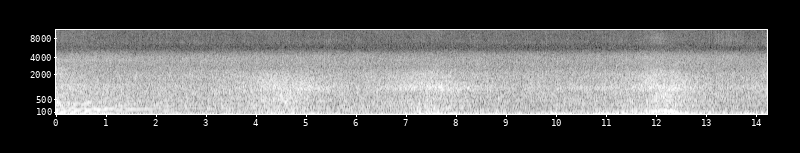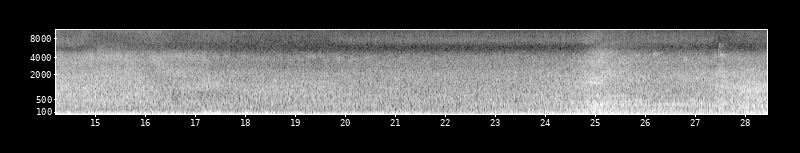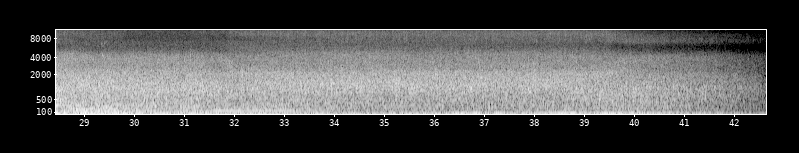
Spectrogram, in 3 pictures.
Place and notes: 大鶯路, Daxi Dist., Taoyuan City - stream
stream, Cicada and bird sound, Traffic sound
